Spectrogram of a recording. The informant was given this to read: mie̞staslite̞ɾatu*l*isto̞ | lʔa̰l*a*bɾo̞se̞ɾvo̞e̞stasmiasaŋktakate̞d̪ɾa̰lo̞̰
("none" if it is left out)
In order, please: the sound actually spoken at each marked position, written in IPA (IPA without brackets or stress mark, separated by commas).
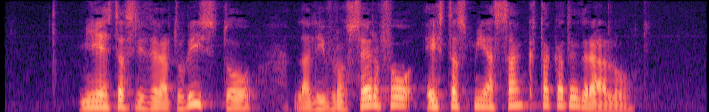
ɾ, i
